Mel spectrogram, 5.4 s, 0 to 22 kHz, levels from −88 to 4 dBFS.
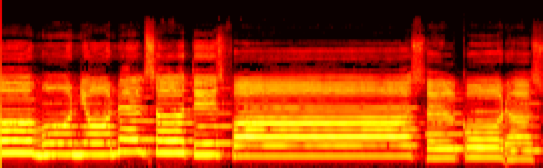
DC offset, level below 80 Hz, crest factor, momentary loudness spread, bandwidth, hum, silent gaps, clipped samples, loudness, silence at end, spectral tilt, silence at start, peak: under 0.1%; -76 dBFS; 14 dB; 6 LU; 12.5 kHz; none; none; under 0.1%; -18 LUFS; 0 s; -3.5 dB/octave; 0 s; -4 dBFS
